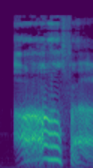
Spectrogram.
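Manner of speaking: acted gruff London gangster voice. Doing a Tom Hardy impression of Alfie Solomons greeting Arthur. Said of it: "This is Tom Hardy".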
